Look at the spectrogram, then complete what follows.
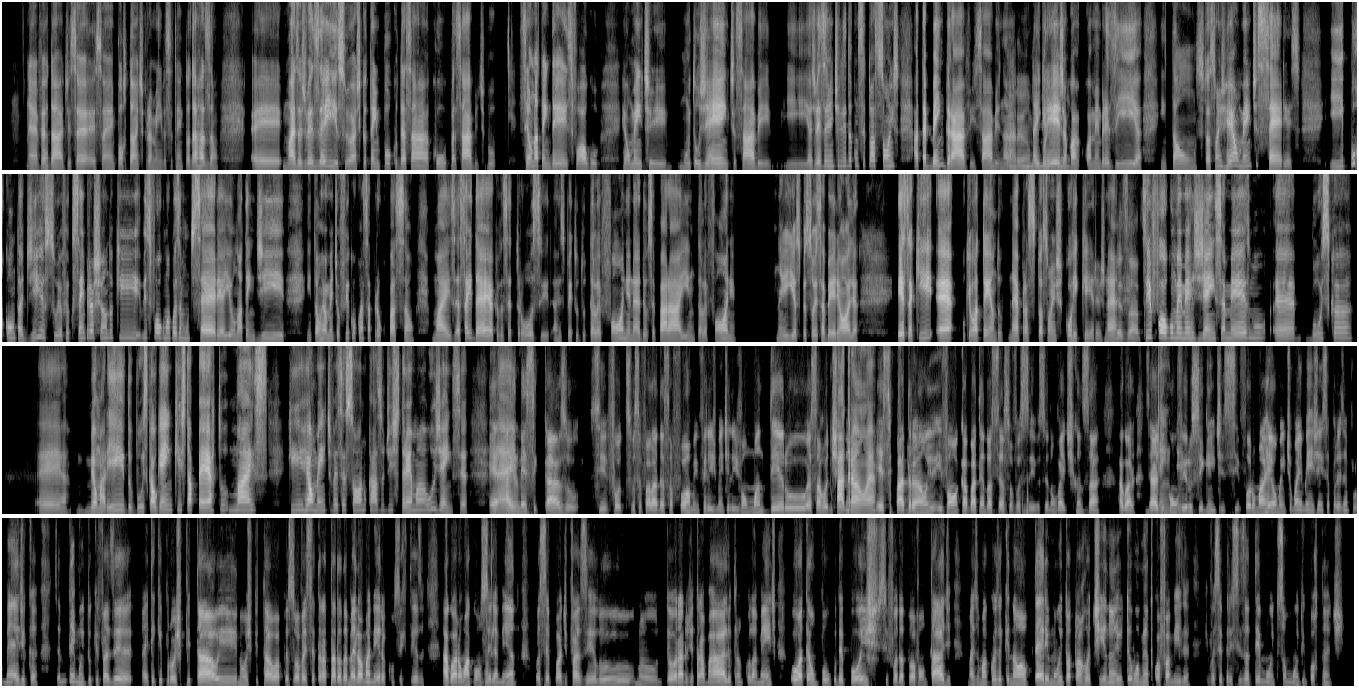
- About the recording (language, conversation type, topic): Portuguese, advice, Como posso priorizar meus próprios interesses quando minha família espera outra coisa?
- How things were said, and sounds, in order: none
